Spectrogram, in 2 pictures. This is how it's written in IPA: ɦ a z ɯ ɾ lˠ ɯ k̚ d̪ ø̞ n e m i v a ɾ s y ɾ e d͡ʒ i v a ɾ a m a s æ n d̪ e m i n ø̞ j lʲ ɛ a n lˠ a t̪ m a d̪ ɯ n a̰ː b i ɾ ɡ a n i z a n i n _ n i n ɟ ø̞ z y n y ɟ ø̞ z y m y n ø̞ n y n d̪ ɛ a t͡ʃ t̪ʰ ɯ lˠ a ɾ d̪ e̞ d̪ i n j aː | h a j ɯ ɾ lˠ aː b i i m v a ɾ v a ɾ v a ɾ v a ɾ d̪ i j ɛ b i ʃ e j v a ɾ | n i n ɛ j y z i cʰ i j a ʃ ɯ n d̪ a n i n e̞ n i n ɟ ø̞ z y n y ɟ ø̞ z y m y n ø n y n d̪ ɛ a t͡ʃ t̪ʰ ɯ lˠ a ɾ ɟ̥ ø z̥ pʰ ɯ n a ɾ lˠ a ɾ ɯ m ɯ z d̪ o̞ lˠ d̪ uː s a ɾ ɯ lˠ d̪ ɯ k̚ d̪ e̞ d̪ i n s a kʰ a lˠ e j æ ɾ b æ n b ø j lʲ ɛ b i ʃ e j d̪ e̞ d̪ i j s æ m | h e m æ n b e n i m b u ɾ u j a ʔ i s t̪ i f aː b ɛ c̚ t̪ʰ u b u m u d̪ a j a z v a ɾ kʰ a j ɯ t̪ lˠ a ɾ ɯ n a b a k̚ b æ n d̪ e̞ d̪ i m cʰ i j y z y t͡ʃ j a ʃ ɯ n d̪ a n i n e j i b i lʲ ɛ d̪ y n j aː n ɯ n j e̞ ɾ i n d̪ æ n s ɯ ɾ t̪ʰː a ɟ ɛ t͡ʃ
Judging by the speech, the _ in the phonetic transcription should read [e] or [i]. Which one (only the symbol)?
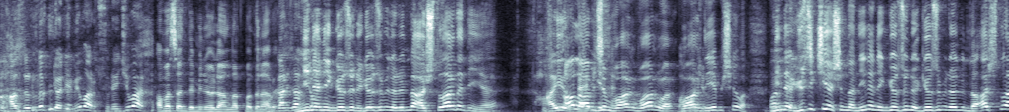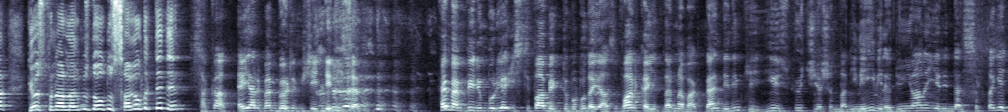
e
